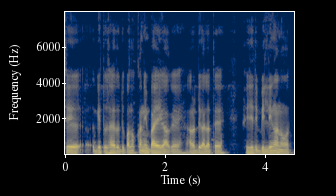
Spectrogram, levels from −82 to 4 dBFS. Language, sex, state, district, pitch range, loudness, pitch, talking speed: Chakma, male, Tripura, Dhalai, 95-110 Hz, -20 LUFS, 105 Hz, 155 wpm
